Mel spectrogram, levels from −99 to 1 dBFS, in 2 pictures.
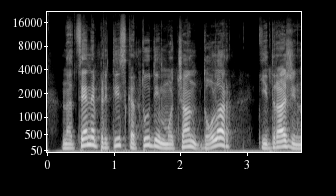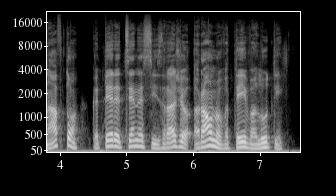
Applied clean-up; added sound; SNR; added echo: neural mask model Resemble Enhance denoiser.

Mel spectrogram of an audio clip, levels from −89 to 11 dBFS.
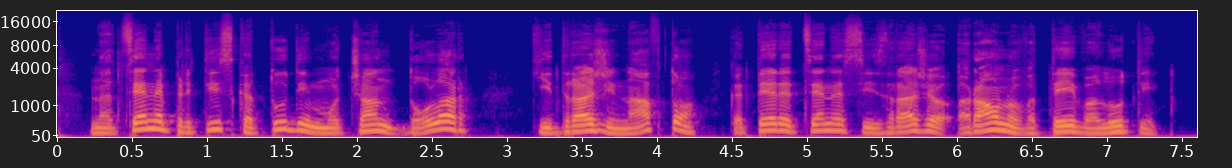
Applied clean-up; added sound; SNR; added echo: neural mask model DeepFilterNet 3.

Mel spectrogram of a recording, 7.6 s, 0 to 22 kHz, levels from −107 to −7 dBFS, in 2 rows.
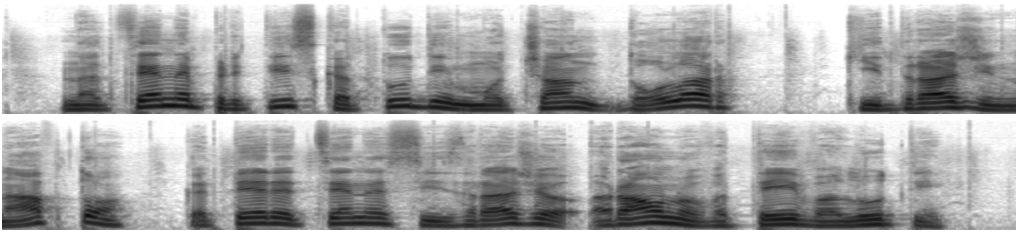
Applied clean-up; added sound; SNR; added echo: neural mask model RNNoise.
